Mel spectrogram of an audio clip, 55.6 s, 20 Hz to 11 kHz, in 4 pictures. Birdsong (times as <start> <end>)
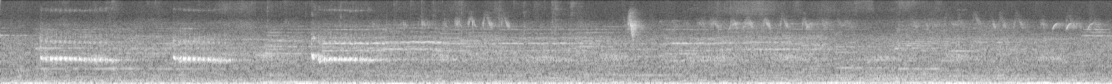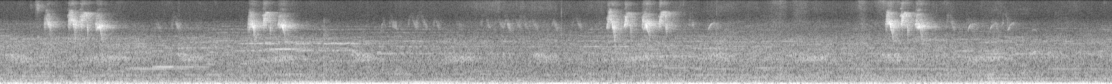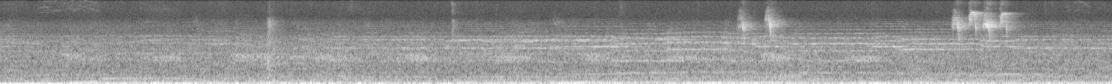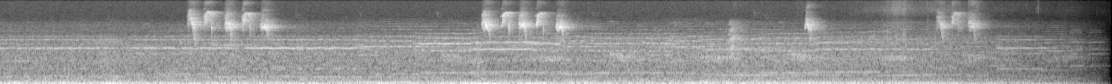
7.8 16.2, 18.8 23.0, 24.8 26.6, 39.7 40.7, 43.9 45.7, 47.0 49.9, 50.6 54.3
